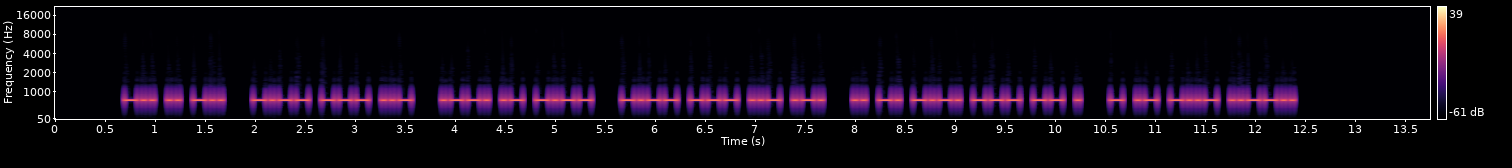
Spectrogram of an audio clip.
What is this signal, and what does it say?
Morse code, heard as a keyed tone, about 28 wpm, 700 Hz. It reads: DID YOU PAY YOUR INCOME TAX?
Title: Sentences from Top 1000 Words - Review Part 5 - 28wpm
